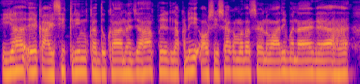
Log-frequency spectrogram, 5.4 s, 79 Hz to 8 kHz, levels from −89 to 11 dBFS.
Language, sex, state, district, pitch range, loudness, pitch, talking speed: Hindi, male, Jharkhand, Ranchi, 145-155 Hz, -15 LUFS, 150 Hz, 200 wpm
